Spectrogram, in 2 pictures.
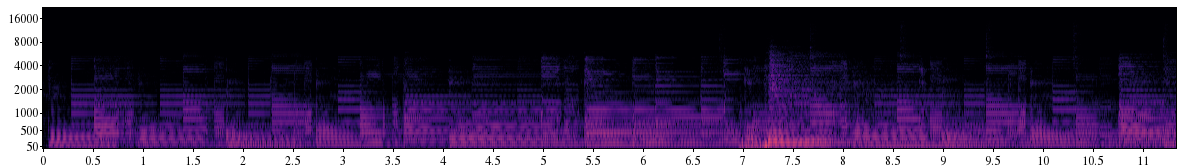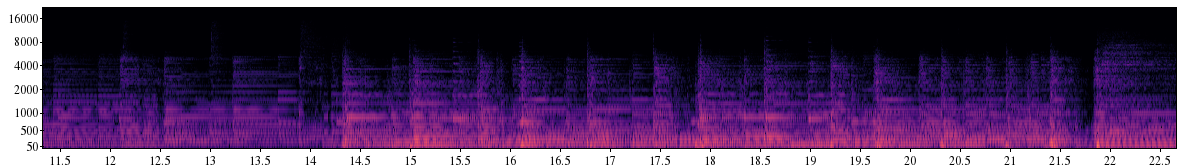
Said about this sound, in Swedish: Och du sysslar med musik också. Och vi har faktiskt en låt som du nu får äran att framföra för oss.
